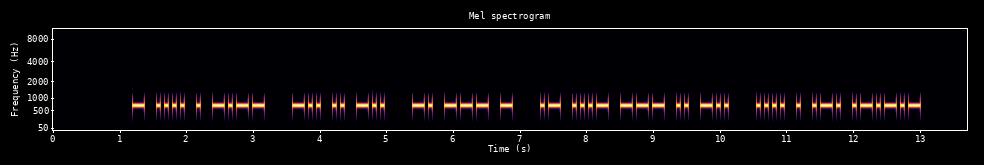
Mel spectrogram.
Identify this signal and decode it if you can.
Morse code, heard as a keyed tone, about 20 wpm, 700 Hz. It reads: THEY DID NOT AVOID HER.
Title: Sentences from Top 1000 Words - Review Part 6 - 20wpm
